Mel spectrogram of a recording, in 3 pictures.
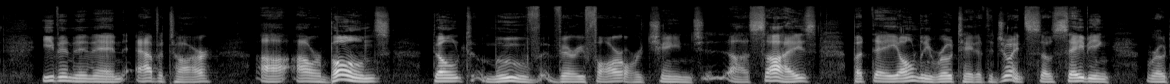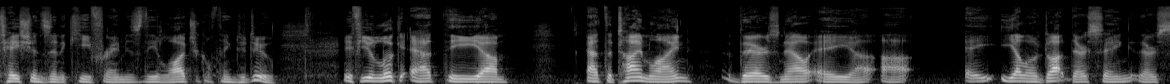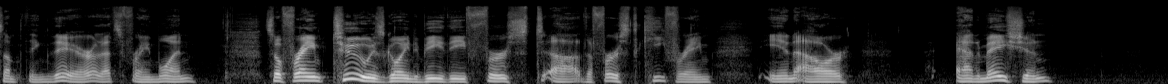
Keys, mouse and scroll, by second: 23.2-24.9 drag.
